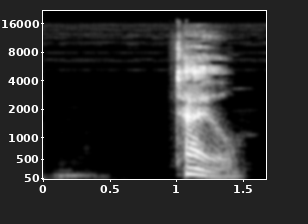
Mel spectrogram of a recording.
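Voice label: "tail", Australian English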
